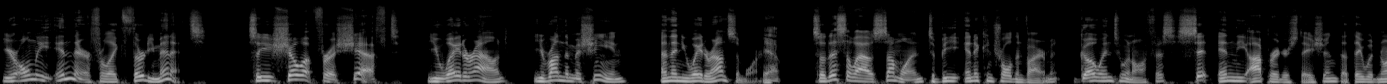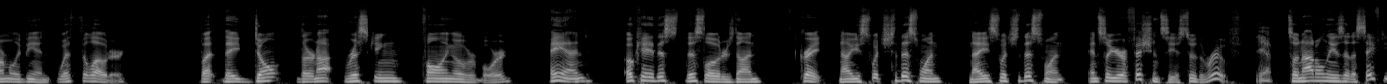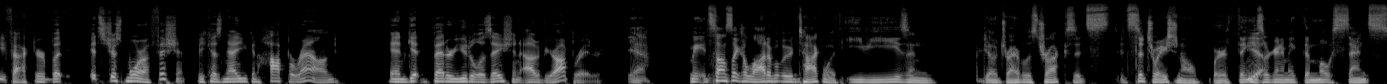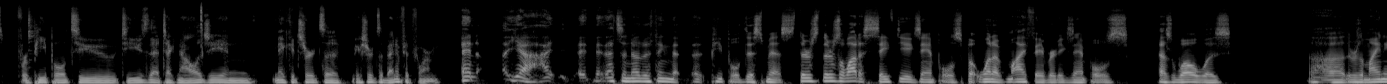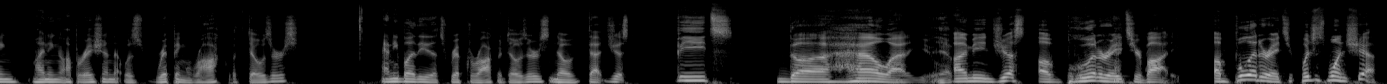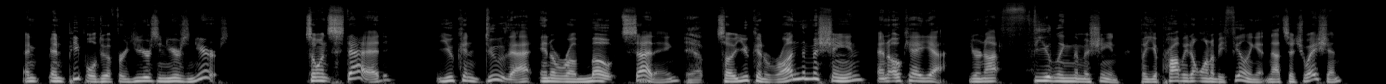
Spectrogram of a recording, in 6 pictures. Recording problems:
none

